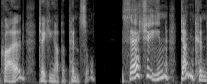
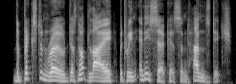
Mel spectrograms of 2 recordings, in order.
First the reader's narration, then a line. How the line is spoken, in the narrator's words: said Sherlock Holmes sharply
